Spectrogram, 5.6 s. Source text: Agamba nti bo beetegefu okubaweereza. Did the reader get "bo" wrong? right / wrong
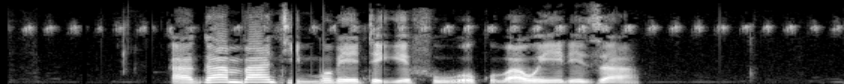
right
